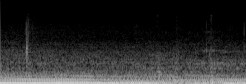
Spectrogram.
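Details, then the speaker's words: Supercharged Chevy Cobalt SS salvage-auction car, no keys, runs and drives: low smooth petrol rumble building evenly with a little throttle, boost gauge rising, no knocks; healthy. "Oh man, guys, it's running and driving. Can you believe this?"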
